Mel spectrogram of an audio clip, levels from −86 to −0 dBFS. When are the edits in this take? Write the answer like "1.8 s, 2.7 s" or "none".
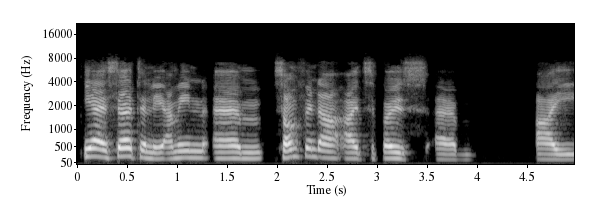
none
